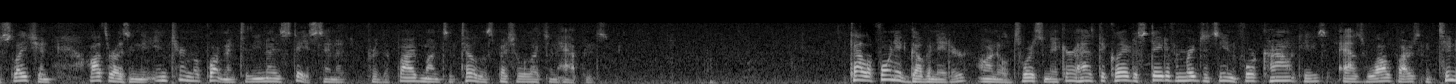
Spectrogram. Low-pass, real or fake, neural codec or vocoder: 7.2 kHz; real; none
